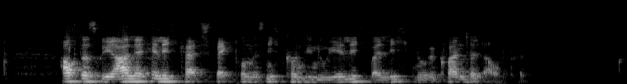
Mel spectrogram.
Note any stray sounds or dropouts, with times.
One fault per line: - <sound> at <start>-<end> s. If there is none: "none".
none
